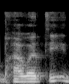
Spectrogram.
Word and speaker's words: bhavati: Matto bhavati, the bha has to be aspirated.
